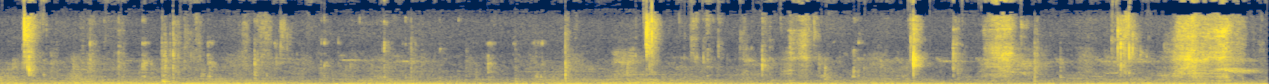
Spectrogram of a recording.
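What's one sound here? A man chews food with his mouth close to the microphone.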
